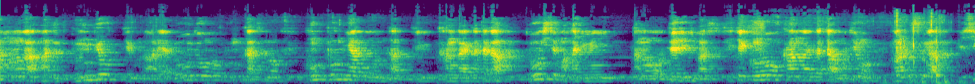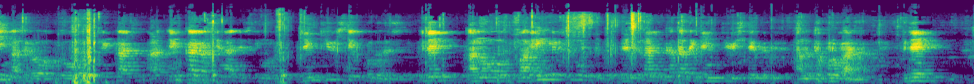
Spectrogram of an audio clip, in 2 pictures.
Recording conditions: poor sound quality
